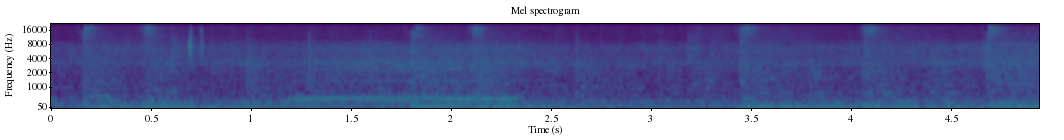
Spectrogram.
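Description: A steam tank in the video game Octopath Traveler II gives off a loud, continuous steam hiss with a short whistle-like tone partway through, steady throughout and alone.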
